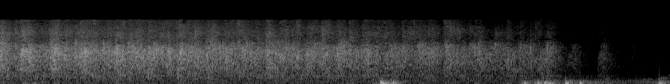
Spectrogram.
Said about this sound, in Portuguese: Give them a big hand as they come. Give them a big hand clap as they come. Podemos bater palmas para as pessoas que vêm.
